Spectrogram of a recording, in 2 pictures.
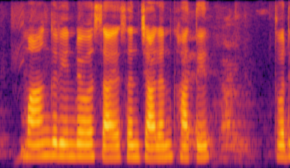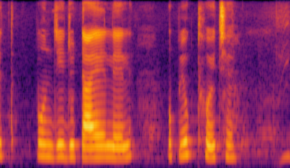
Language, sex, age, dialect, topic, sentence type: Maithili, male, 18-24, Eastern / Thethi, banking, statement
